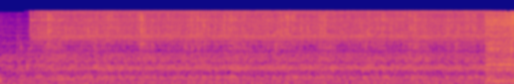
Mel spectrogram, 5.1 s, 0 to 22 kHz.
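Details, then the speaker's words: 1978 RCA VCT-200 VCR pressing play: fast uneven tinny rattle and clatter from the tape mechanism, vibrating as if broken; a drive gear behind it is cracked in half. "so whenever I try to hit play that happens they said there was a gear wave acting behind it so that's not working right"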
